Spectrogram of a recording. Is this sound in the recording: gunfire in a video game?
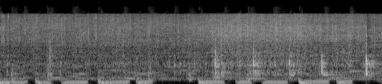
no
